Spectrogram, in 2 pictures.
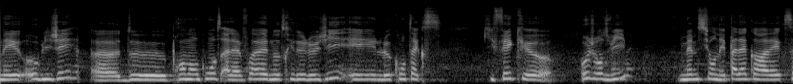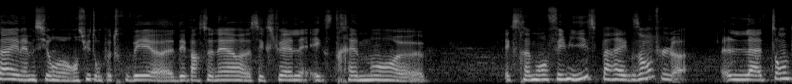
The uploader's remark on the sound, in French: série spéciale enregistrée au Salon International de la Lingerie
